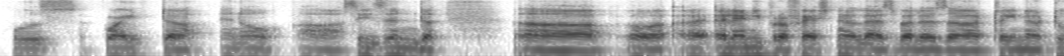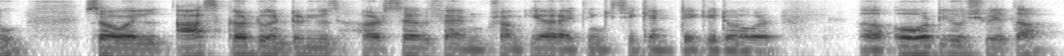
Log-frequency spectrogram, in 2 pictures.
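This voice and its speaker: Hesitant Indian man hosting a webinar. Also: fairly low pitch. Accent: Indian English. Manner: hesitant, many fillers. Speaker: webinar host. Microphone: computer mic on video call. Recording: dull lo-fi video call audio.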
